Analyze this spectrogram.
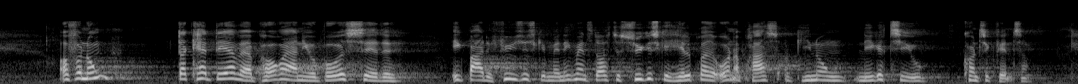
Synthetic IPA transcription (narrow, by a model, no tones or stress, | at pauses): ʔɒ̽fɒ̽no̝ːn̩ | d̥ɑ̈kʰæd̥eɐʋæːɐpʰɒ̽ʁœɐnəjo̝b̥ɔ̽ːð̞ˠsedə | e̝ɡ̥əb̥ɑ̈ːd̥e̝fy̰ːs̬isɡ̥əmene̝ɡ̥əme̝n̰sd̥ɒ̽sd̥e̝syɡ̥isɡ̥əɦelb̥ʁɛð̞̰ˠʔɔ̽n̰ɐpʰʁasɒ̽ɡ̥ino̝ːn̩ne̝ɡ̥æt͡sʰiʊə | kʰɒ̽nsəkʰʋen̰sɐ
